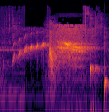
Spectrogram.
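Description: Cartoon sound effects for an animated logo reveal. A quick run of rising, boing-like blips is followed by a whoosh about a second in and a sharp pop near the end.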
